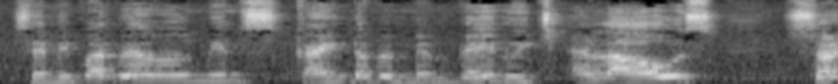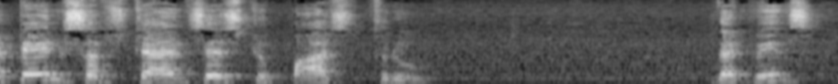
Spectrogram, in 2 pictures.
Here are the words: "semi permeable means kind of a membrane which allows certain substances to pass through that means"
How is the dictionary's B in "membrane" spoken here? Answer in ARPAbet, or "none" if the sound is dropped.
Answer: none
